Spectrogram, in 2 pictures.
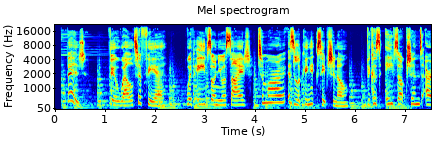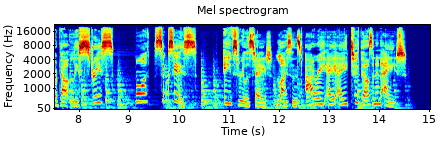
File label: RADIO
